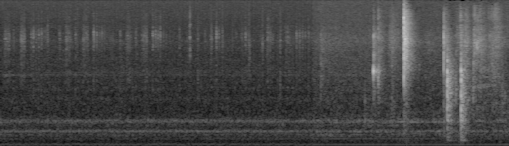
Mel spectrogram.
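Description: Pen scratching faintly on paper as it writes, then several short sharp clicks near the end as the pen is capped, over a steady low hum.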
